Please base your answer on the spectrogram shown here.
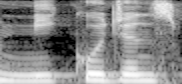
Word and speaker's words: pnicogens: Group 15 में नाइट्रोजन, phosphorus, arsenic, antimony और bismuth होते हैं, और ग्रुप 15 को कलेक्टिवली हम निकोजन्स बोलते हैं। पी साइलेंट है, PNICOGENS, निकोजन्स।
